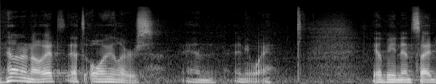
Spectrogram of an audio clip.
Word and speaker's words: Euler's: now if you haven't had enough in terms of formulas I have another one for you it's called Euler's formula I know it looks like it's Euler's it's pronounced eulers it's one of those things that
